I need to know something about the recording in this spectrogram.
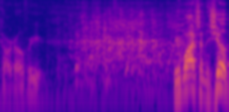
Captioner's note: audience laughs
